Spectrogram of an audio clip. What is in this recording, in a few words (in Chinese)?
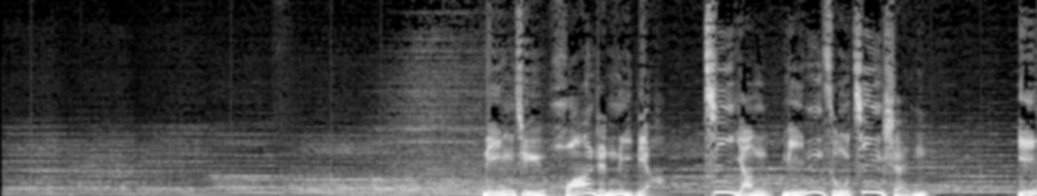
男 宣传片; 稳重磁性; 大气浑厚; 第二届全球华人影响力盛典暨一带一路投资峰会宣传片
